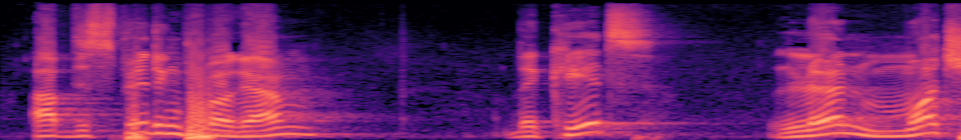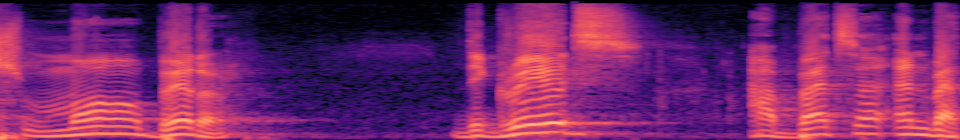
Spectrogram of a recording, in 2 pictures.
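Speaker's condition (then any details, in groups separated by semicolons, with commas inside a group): No condition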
